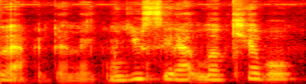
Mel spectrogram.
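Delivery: ordinary delivery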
